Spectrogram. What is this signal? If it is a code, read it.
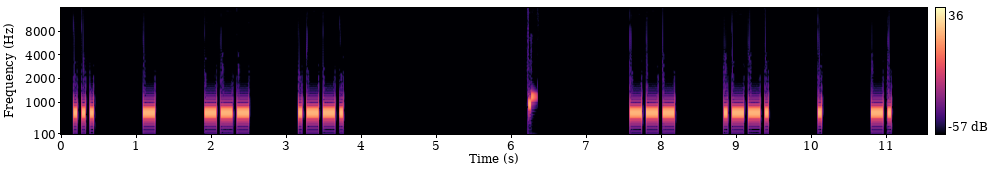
Morse code, heard as a keyed tone, about 22 wpm, spaced as for 10 wpm, 700 Hz. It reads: STOP OPEN
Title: 4x Character Spacing - Top 300 Words - 22wpm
